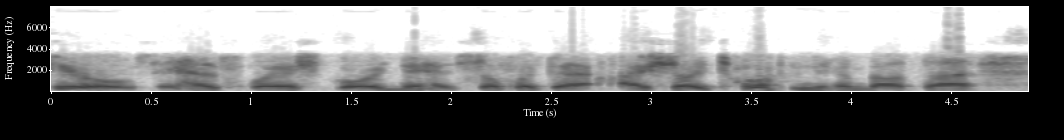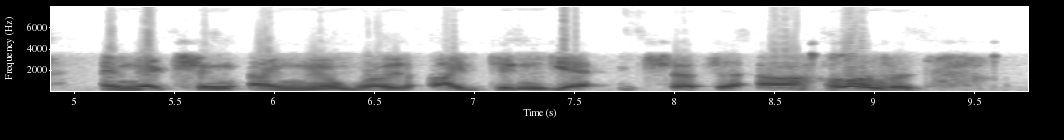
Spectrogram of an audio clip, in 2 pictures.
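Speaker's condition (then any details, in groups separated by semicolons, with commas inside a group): Voice box damage from tracheostomy; 1-2 week coma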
